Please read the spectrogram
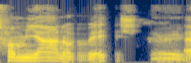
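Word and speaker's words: Tomljanović: Uh, obviously, I watched all of her matches, but the last round against Ajla Tomljanovic uh, is how it's pronounced.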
